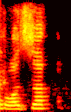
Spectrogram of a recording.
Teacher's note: قاف میں قلقلہ ہو رہا ہے، باؤنسنگ وائس آئے گی، ہم نے آواز کو باؤنس کرنا ہے۔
